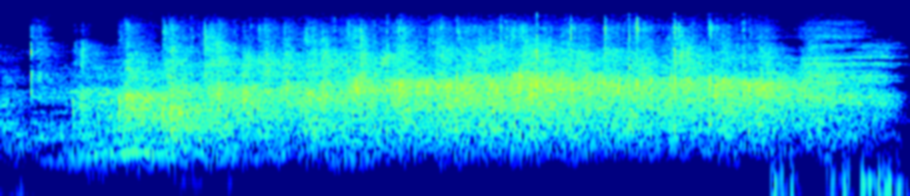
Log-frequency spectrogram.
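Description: A church audience in a sanctuary breaks into steady morning applause, many hands clapping together in a dense, sustained wash that holds its level for several seconds before tapering off at the end.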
